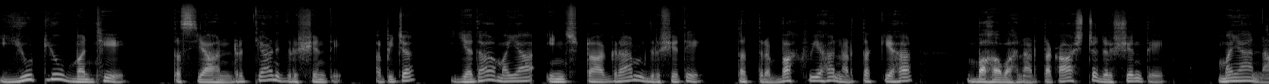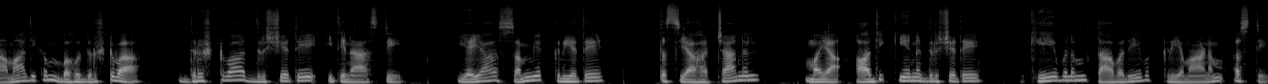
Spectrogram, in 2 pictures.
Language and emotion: Sanskrit, neutral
